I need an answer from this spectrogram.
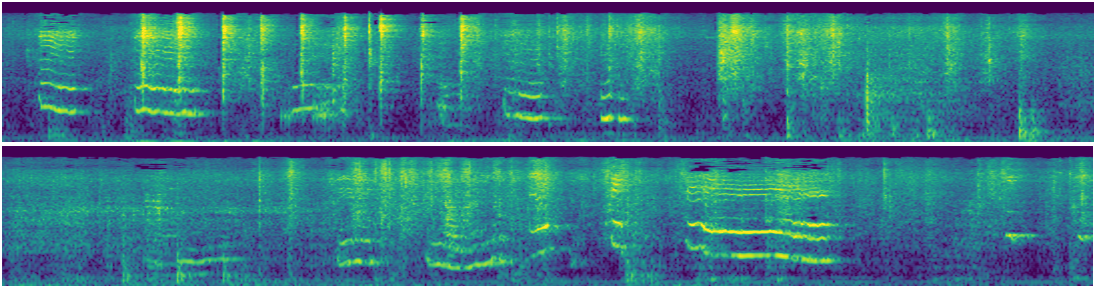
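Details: Whining four-week-old Labrador/Hound mix rescue pups give scattered high, bending cries among clatter and rustling handling noise, with a low hum throughout.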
